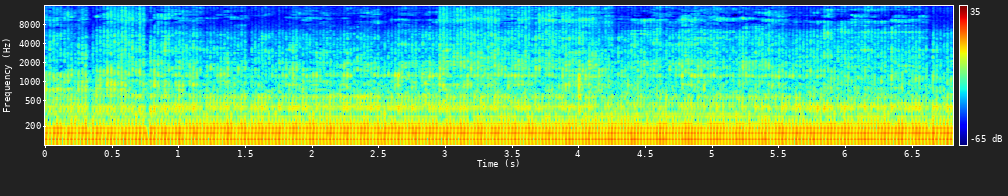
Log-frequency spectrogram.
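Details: 1970s Turner Ranger tractor, 1098cc A-series Mini engine after timing and leaner mixture adjustment, vacuum advance refitted, half exhaust, on a test drive: steady, even note, no knocks or misses; running sweetly, though it got hot.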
